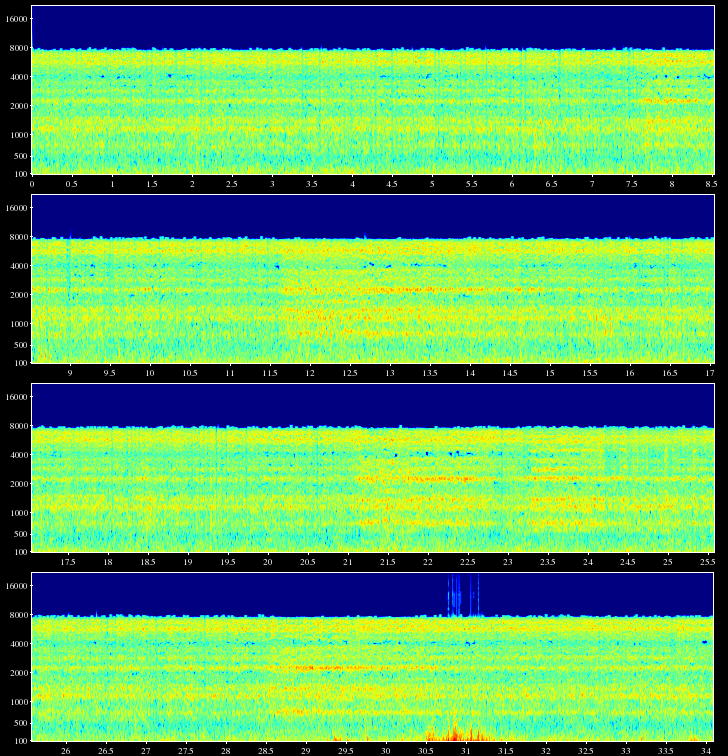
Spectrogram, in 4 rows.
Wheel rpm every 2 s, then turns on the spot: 200, 200, 200, 200, 200, 200, 200, 200, 200, 200, 190, 200, 200, 200, 200, 200, 200.
none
